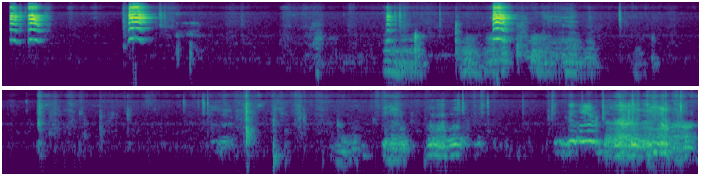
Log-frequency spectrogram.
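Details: Puppies giving a few high, sharp squealing whimpers near the start and again midway, mixed with lower muffled rustling and shuffling, then a burst of soft, scratchy noise at the end.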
